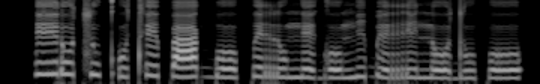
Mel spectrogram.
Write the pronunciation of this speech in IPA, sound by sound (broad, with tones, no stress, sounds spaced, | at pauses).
eː˦ ɾ o˦ t͡s u˦˨ kʼ u˨ tʰ e˦ p aː˨˦ ɡ͡b oː˨ p ɪ˦˨ r u˨ ŋ eː˨ ɡ oː˨ ŋ i˦ ɓ ɪ˨ r i˨ n oː˨ d uː˨ p oː˦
